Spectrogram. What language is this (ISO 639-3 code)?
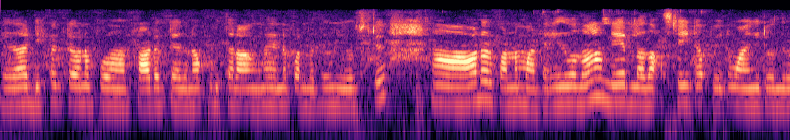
tam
